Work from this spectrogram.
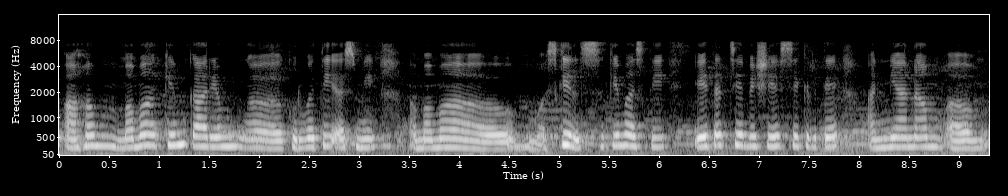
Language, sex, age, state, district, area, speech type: Sanskrit, female, 45-60, Tamil Nadu, Kanyakumari, urban, spontaneous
